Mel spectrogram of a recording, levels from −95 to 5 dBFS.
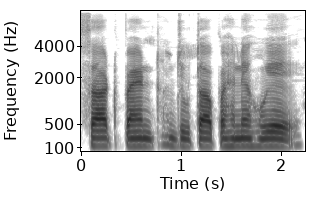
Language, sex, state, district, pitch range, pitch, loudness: Hindi, male, Chhattisgarh, Balrampur, 115-125 Hz, 120 Hz, -18 LUFS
